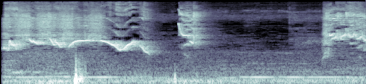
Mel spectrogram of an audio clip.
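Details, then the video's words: Oriental magpie-robin singing in a ngetrek style, described as fighting: a long clear whistle that rises, falls and swoops, then a pause and a fresh high whistled phrase, over a low steady hum and a sharp knock. "burung kacer gacor ngadu ngetrek"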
